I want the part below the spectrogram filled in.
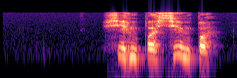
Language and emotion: Russian, positive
